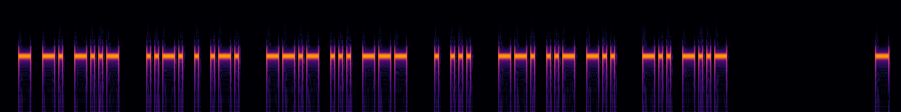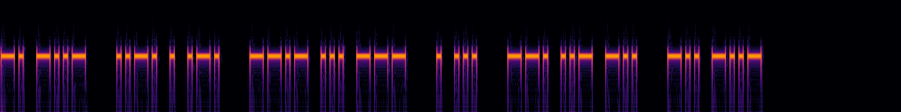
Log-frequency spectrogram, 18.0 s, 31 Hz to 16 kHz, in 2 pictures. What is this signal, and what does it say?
Morse code, heard as a keyed tone, about 29 wpm, 700 Hz. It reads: TNX FER QSO ES GUD DX TNX FER QSO ES GUD DX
